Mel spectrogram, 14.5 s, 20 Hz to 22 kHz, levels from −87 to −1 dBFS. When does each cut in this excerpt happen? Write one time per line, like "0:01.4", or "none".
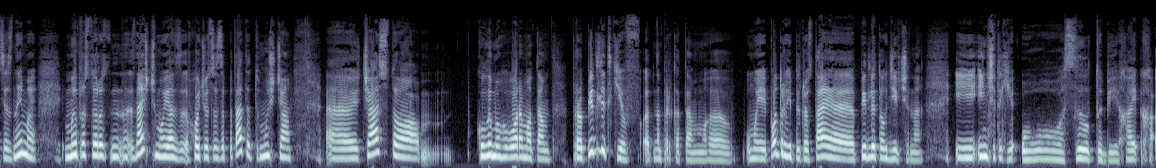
none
